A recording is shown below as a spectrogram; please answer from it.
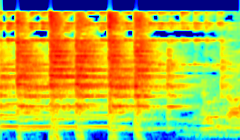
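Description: Puja bells rung in a steady rhythm during an arati, about three strikes a second, each leaving a ringing tone, over a held note.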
